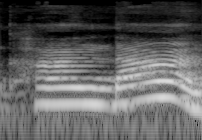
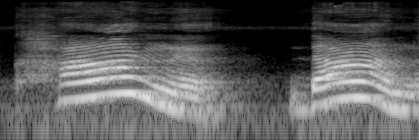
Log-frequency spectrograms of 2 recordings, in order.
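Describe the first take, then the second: First: Said in the usual way. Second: खानदान slow, each syllable apart; sounding out syllables. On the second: Shown as a demonstration. Teacher shows kids how to break a word, slowly. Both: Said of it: "उसको तोड़ तोड़ पढ़िए".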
